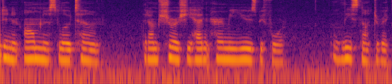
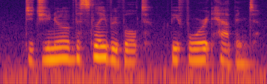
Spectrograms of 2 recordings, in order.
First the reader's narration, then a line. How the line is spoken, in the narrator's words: I asked, my voice tight and controlled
